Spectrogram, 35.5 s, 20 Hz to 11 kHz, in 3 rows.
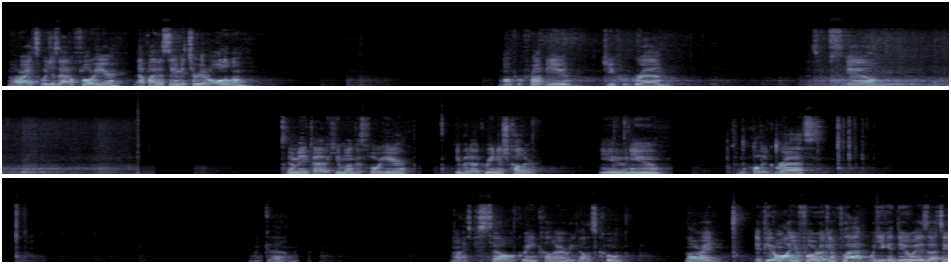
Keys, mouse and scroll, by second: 2.4 shift+a, 6.0 KP_1, 7.4 g, 9.2 s, 12.6 middle click, 15.1 click, 15.8 s, 19.5 click, 20.2-26.0 drag, 21.6 s, 22.4 BackSpace, 22.6 BackSpace, 22.8 BackSpace, 24.8 s, 26.2 click, 30.9-31.5 middle drag.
